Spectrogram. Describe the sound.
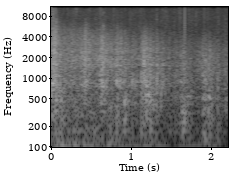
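Thunderstorm with rolling thunder and heavy rain: a loud, continuous rumble mixed with dense rainfall noise, with a few stronger swells and no voices.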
